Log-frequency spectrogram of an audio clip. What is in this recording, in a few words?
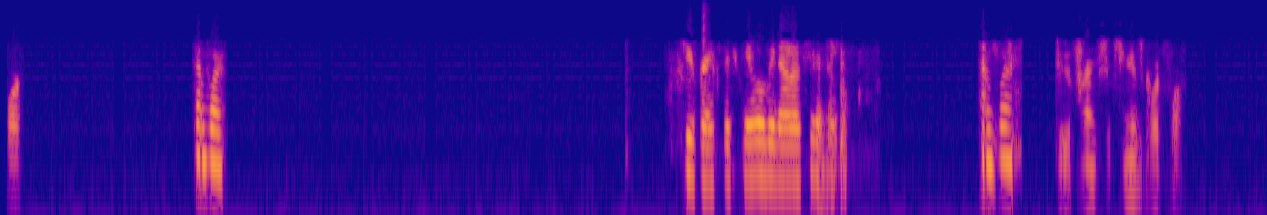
PD Police, scanner audio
